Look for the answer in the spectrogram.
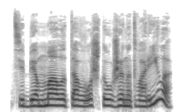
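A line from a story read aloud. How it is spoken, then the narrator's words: Hissing in her face. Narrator (Russian): прошипел ей в лицо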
